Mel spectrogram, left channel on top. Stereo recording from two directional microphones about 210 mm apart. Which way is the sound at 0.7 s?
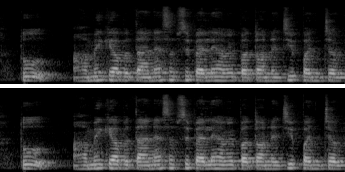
40° right (ahead or behind).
